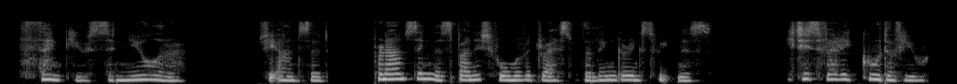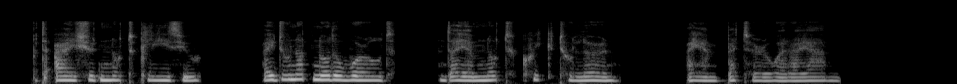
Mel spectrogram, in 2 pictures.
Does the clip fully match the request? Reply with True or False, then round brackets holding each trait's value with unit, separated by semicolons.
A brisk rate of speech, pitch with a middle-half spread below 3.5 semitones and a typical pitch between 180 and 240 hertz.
False (145 wpm; 2.7 semitones; 190 Hz)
